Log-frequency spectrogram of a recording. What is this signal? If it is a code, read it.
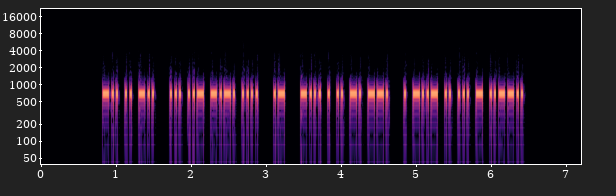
Morse code, heard as a keyed tone, about 40 wpm, 700 Hz. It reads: DID SUCH A BEING EXIST?
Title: Sentences from Top 1000 Words - Review Part 5 - 40wpm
